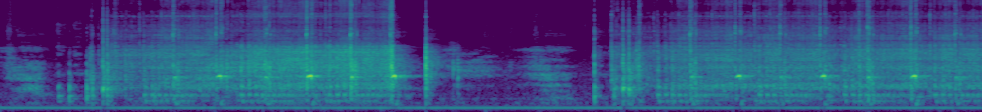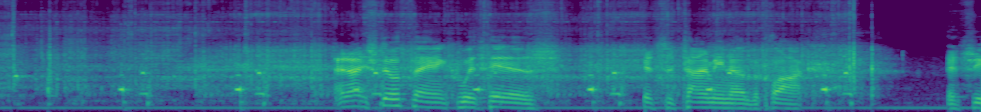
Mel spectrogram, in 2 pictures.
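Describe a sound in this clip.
A clock mechanism whirs with quick, even ticking.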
